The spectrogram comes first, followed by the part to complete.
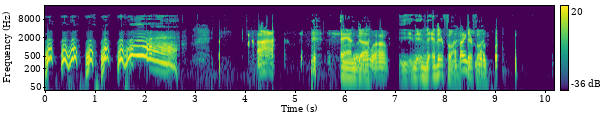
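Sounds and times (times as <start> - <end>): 
speech: 0.0 - 1.2, 6.0 - 9.0
human voice imitating great horned owl and barred owl hoots: 0.0 - 2.8.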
